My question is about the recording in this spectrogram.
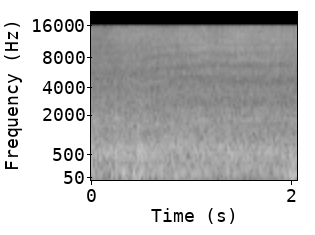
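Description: Steady sizzling and simmering from pans on a gas range: fish fillets searing in oil and shrimp poaching in white wine.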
